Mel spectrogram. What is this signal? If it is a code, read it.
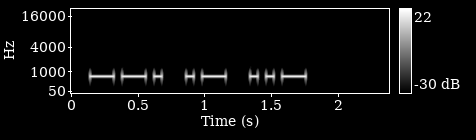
Morse code, heard as a keyed tone, about 20 wpm, 700 Hz. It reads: GAU
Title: USA Call Sign Postfixes - 3 Letters 20wpm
